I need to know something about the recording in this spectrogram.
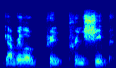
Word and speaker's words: Gavrilo Princip: And I realized I was pronouncing his name wrong. The assassin, Gavrilo Princip. I've been saying Princip all these years, but Gavrilo Princip, who will be murdering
